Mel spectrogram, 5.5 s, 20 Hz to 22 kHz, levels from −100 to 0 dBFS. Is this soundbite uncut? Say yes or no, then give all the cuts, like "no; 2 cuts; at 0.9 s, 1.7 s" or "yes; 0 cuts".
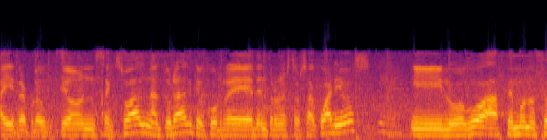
yes; 0 cuts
